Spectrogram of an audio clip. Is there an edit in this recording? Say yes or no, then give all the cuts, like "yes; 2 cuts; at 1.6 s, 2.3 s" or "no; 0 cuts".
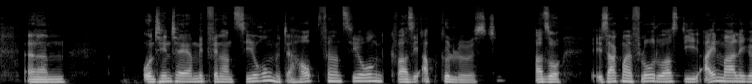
yes; 2 cuts; at 2.1 s, 3.8 s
